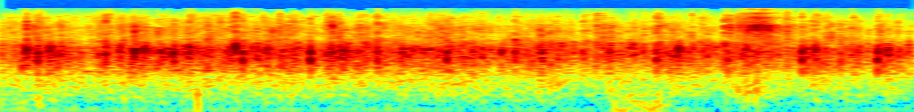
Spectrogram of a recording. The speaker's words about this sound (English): Clap your hands one more time to the Lord.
